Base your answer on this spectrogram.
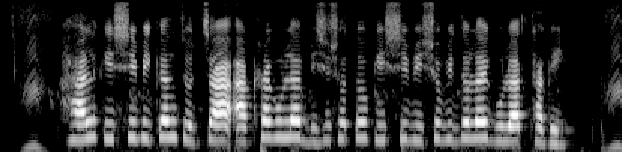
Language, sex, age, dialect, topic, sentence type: Bengali, female, 18-24, Rajbangshi, agriculture, statement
